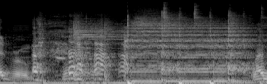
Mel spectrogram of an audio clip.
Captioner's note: men laughing; rock music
